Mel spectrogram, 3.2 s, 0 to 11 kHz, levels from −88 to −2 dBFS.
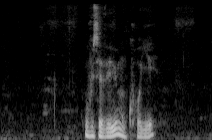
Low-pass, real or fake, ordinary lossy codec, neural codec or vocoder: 9.9 kHz; real; MP3, 64 kbps; none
